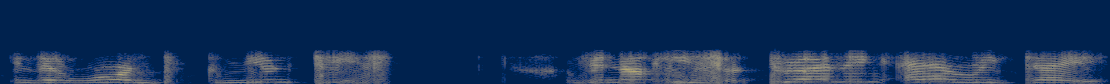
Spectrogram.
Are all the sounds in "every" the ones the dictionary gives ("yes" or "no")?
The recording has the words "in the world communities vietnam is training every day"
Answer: no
